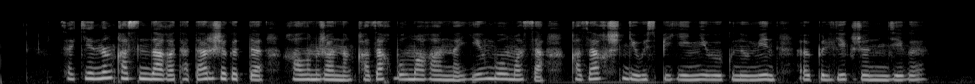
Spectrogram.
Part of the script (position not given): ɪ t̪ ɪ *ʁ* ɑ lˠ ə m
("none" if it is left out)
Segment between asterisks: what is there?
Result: ʁ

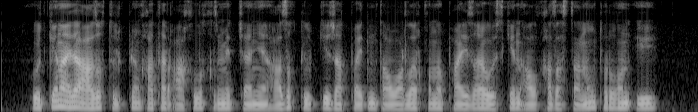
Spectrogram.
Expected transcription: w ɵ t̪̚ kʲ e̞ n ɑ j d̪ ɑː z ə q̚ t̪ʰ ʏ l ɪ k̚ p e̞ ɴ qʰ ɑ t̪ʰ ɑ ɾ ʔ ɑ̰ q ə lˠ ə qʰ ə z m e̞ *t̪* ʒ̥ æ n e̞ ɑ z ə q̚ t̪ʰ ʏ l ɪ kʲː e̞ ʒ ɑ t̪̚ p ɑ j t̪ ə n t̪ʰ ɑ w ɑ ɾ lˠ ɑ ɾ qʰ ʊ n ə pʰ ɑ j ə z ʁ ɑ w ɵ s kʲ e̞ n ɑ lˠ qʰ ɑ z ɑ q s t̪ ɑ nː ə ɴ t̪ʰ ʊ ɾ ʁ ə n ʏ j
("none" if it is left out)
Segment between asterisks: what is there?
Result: t̪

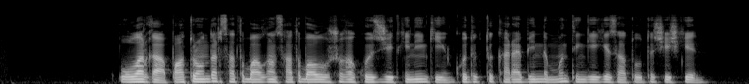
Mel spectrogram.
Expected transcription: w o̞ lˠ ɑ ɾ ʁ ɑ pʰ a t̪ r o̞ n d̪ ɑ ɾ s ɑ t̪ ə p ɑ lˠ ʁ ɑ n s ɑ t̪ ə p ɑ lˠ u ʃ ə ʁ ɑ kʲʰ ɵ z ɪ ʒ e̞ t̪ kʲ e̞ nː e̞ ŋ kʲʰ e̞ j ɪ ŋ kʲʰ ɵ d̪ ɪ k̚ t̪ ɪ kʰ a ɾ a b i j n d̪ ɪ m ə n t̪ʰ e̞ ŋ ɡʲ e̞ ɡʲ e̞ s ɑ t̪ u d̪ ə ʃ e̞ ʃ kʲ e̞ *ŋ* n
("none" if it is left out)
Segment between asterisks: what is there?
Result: none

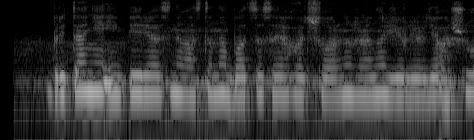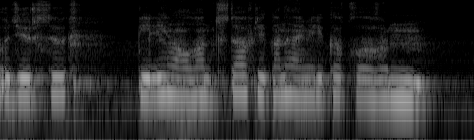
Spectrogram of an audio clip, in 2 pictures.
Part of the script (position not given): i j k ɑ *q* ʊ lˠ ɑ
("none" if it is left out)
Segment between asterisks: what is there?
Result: qʰ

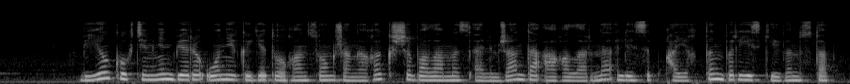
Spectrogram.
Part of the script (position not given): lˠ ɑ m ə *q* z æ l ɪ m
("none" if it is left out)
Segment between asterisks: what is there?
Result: none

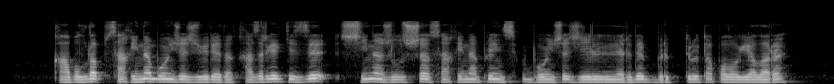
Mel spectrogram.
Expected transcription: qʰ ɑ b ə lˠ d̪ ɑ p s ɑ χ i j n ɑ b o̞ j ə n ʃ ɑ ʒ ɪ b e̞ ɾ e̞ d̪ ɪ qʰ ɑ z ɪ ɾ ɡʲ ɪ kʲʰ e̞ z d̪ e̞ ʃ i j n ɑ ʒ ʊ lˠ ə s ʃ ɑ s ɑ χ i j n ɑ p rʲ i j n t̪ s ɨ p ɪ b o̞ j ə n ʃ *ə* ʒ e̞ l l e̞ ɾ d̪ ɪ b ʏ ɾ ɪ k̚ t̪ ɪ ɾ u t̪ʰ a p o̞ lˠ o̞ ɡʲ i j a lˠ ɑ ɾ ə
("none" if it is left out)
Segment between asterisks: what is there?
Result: ɑ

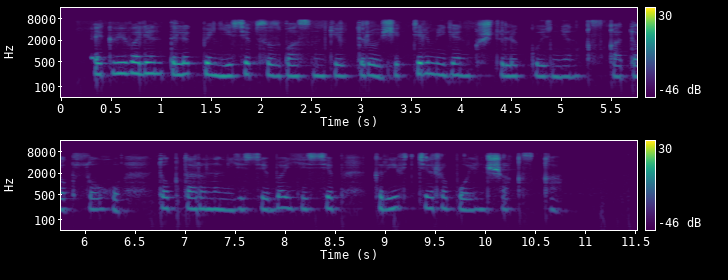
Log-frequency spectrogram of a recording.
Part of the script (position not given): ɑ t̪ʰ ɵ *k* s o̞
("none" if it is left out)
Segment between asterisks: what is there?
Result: k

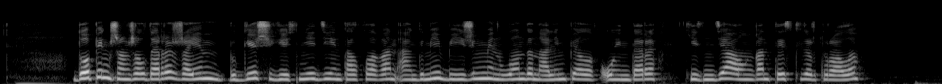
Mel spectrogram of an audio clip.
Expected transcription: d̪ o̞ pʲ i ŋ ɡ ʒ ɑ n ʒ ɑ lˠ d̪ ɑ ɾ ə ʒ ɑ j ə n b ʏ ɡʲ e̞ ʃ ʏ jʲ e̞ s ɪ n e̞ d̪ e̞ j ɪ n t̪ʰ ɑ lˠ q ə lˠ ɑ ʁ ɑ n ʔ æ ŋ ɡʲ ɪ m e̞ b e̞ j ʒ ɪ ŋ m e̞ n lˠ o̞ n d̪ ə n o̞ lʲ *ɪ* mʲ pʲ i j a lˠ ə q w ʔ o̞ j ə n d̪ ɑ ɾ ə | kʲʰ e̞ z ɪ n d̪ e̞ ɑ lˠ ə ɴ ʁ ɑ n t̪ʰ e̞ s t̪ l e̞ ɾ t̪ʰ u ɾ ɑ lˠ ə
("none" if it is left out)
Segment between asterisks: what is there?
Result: i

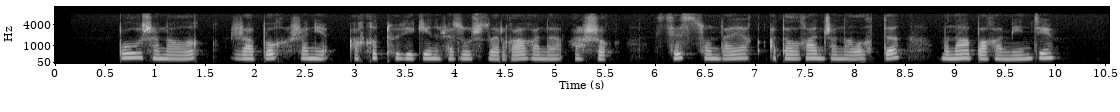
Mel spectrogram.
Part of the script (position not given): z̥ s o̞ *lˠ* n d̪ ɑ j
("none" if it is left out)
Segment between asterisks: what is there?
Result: none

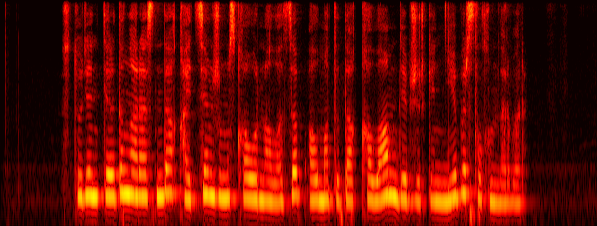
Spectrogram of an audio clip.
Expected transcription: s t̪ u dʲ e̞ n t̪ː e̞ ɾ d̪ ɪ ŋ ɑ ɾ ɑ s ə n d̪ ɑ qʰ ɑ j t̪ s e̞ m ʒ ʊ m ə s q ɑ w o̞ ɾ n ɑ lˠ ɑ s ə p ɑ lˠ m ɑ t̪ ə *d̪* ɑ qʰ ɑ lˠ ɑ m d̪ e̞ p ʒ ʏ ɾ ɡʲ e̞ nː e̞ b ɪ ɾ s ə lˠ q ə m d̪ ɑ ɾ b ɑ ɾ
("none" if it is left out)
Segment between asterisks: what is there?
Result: d̪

